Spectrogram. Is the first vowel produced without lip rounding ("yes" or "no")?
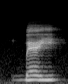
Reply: yes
